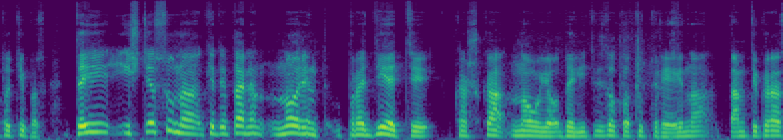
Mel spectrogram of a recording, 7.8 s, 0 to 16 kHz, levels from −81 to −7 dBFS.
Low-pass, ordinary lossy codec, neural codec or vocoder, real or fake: 14.4 kHz; Opus, 32 kbps; vocoder, 44.1 kHz, 128 mel bands, Pupu-Vocoder; fake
